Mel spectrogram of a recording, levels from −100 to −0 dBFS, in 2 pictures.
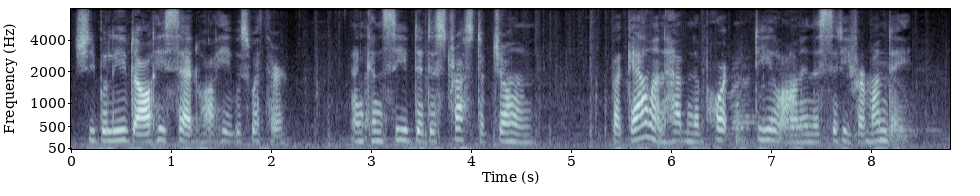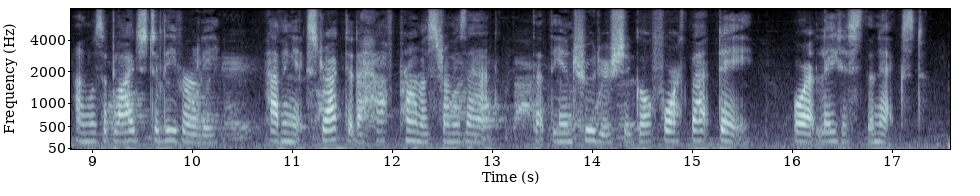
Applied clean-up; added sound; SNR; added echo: none; Livestock, farm animals, working animals; 17 dB; none.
